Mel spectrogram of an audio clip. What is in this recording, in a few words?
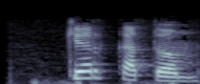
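"керкатӧм", Komi, female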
